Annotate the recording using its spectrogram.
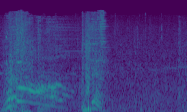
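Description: A sword strikes with a sharp metallic clash.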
